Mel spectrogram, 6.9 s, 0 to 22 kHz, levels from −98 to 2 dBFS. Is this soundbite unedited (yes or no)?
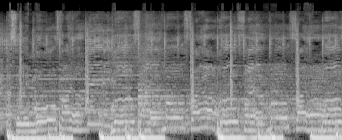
yes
